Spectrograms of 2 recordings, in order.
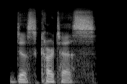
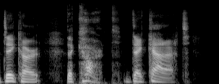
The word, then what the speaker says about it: Descartes: And one of the philosophers that was relevant here was Descartes, which, for those of you who don't know, looks like it's pronounced Descartes. But Descartes.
